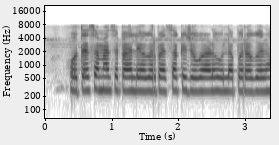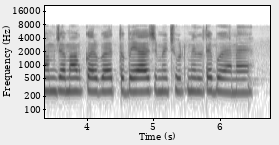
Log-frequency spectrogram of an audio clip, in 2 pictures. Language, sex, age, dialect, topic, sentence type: Magahi, female, 18-24, Southern, banking, question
